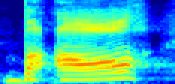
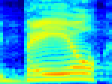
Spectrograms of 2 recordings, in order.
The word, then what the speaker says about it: Baal: you'll see that and you'll hear somebody pronounce it Baal and uh some people say baale I don't know whether it's ba or baale but I'm pretty sure you don't need to know that to go to heaven and so we're just going to go with baale and baale was the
